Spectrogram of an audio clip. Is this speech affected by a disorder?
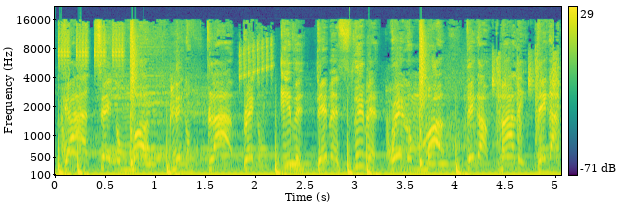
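No.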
